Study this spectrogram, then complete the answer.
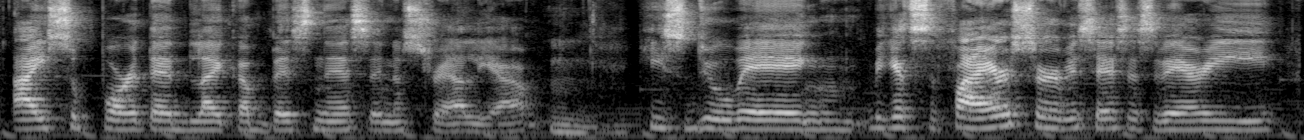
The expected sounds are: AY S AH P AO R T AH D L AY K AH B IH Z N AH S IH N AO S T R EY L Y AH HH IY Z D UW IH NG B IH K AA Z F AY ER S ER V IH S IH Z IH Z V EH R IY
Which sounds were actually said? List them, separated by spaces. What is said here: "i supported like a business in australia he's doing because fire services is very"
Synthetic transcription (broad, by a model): AY S AH P AO R T AH D L AY K AH B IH S N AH S IH N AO S T R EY L Y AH HH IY S D UW IH NG B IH K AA S F AY ER S ER V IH S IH S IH S V EH R IY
